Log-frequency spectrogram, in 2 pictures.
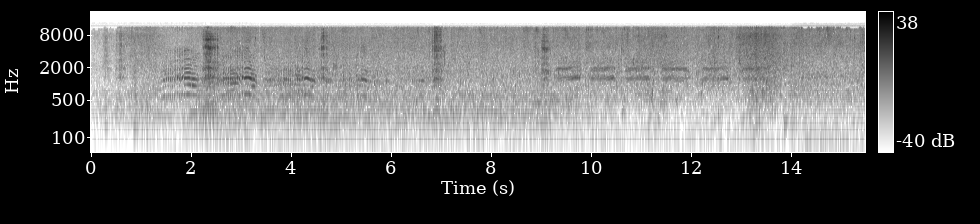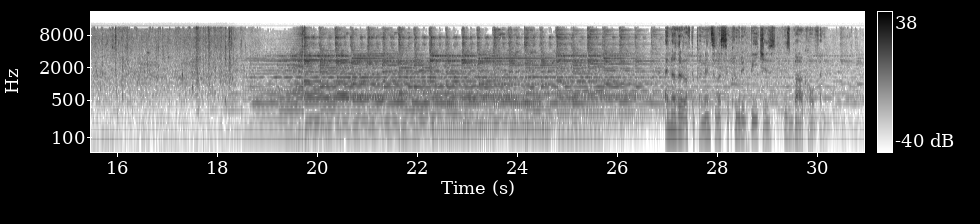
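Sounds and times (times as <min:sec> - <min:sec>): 
surf and lapping water by the sea: 0:00.0 - 0:30.9
African penguin colony braying and honking: 0:01.4 - 0:05.7, 0:06.5 - 0:07.2, 0:08.9 - 0:13.3
speech: 0:27.1 - 0:30.4.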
